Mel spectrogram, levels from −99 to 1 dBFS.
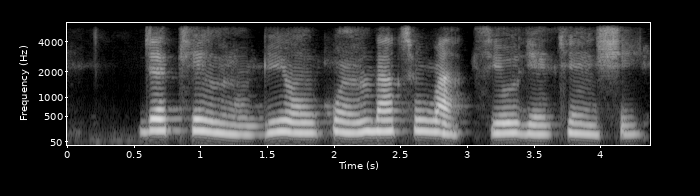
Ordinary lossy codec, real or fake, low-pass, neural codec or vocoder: none; fake; 5.4 kHz; codec, 24 kHz, 0.9 kbps, WavTokenizer, medium music audio release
